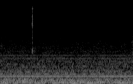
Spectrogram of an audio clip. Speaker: on, off, on, off. Dengar eh. Bila off tu dia satu klik aje on klik off satu klik.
